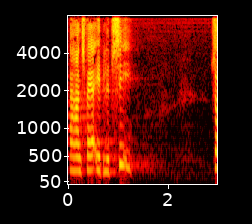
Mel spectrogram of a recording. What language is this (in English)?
Danish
